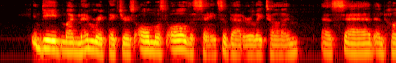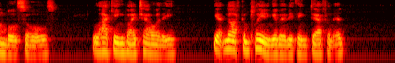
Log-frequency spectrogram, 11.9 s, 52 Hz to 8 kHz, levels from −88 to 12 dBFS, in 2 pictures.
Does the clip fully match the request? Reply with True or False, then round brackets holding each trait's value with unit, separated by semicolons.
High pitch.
False (125 Hz)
